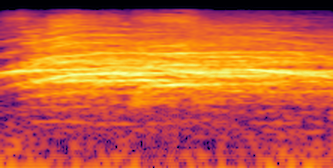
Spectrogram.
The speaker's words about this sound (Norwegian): Så nydelig, altså. Det var et vakkert skrik.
